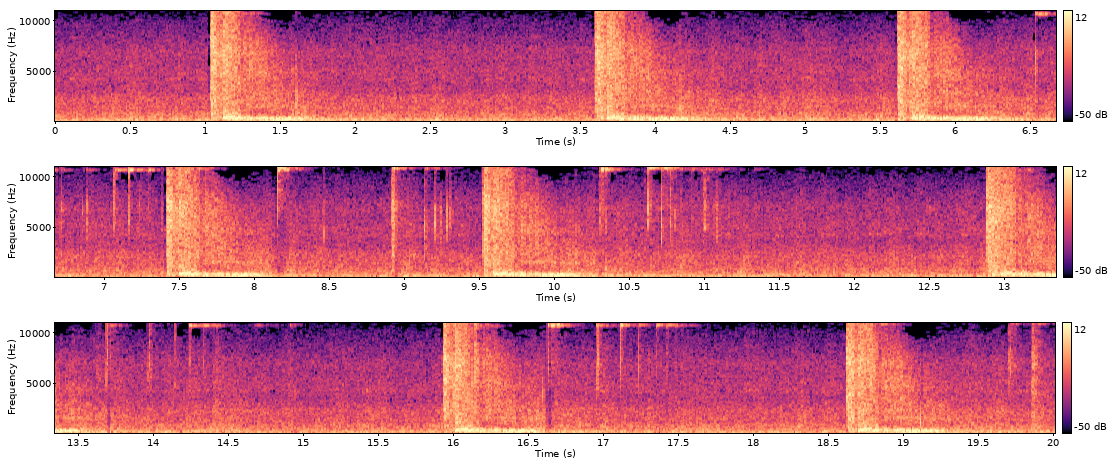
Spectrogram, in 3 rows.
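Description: AR-15 rifle in 5.56 NATO fired as eight single shots at an unhurried pace, two to three seconds apart. Each shot rings out in the reverberant indoor range over a steady background hum.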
